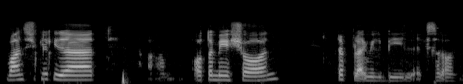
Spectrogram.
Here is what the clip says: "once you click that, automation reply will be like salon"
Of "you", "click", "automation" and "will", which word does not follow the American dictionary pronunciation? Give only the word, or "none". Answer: click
